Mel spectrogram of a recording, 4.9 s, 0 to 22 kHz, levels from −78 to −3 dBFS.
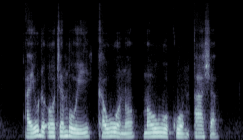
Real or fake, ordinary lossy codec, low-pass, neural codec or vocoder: fake; Opus, 16 kbps; 19.8 kHz; codec, 44.1 kHz, 7.8 kbps, Pupu-Codec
